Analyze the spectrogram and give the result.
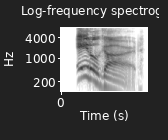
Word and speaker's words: Edelgard: Did I say her name right? – You did. Yes. – Yes. – Way to go. – It looks like Edelgard or Edelgard, but apparently it's Edelgard. – Correct.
